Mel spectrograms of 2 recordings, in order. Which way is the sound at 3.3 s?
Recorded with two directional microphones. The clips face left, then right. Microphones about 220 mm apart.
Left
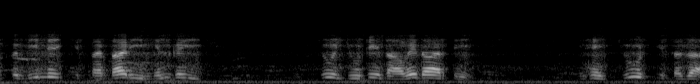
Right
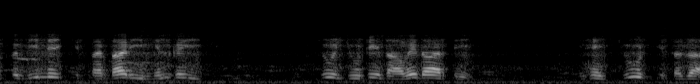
35° left (ahead or behind).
